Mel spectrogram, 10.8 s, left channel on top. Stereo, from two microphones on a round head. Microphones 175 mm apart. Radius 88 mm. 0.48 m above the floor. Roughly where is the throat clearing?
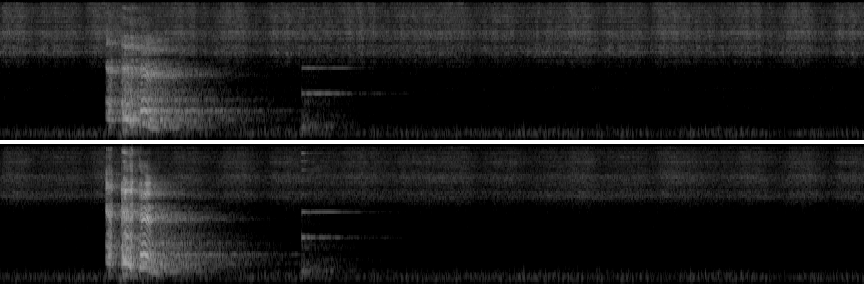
Right.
